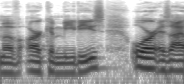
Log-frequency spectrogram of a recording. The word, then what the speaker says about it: Archimedes: they like worse yeah Archer met ease he didn't know what he didn't even know how to pronounce his name didn't know how to pronounce his name so so Archimedes I'll use the more common way of saying his name he talked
